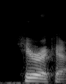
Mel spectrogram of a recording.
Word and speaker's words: Hiruko: So my very, very uninformed Japanese lesson for you is there is no emphasis in Japanese. You pronounce every syllable equally. And the sounds of vowels do not change based on what's around them. – Okay. – Right? So, like, Ru is pronounced like Naruto because it's R-U. – Okay. Got it. Hiruko.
